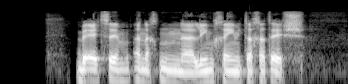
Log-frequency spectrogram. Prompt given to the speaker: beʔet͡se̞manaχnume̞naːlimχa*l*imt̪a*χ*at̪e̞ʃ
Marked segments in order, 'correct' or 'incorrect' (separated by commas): incorrect, correct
